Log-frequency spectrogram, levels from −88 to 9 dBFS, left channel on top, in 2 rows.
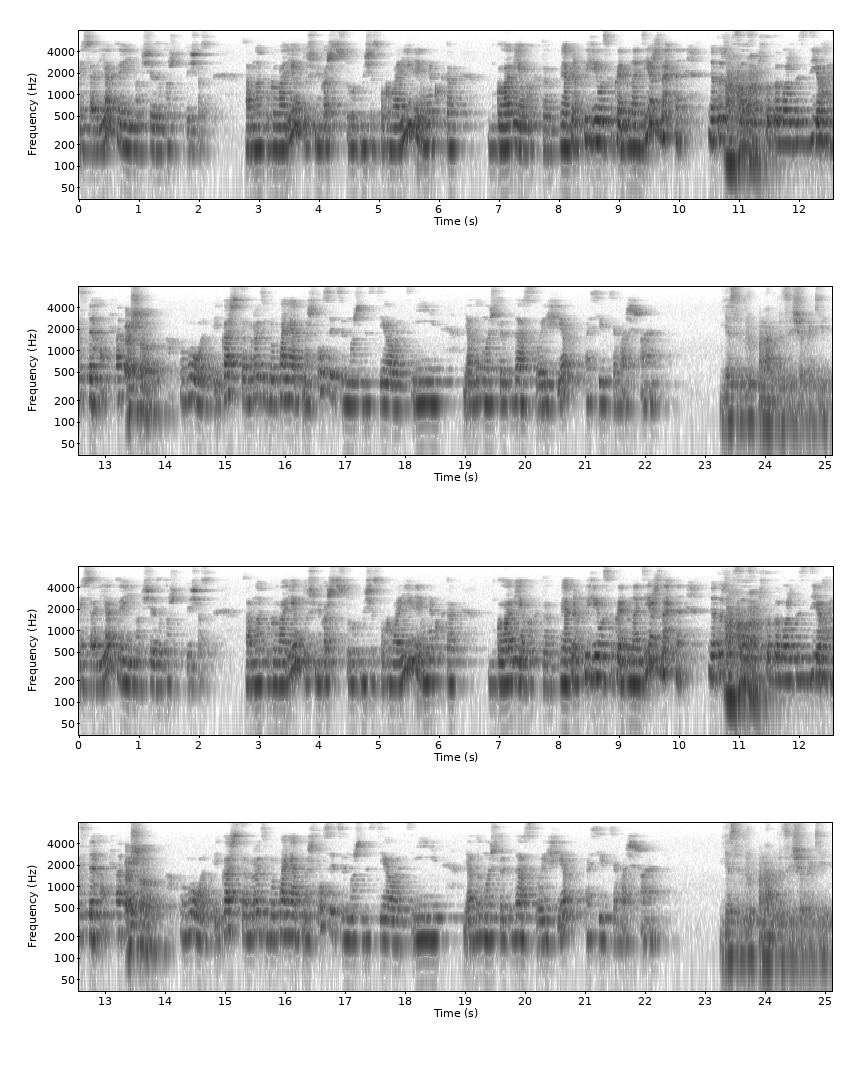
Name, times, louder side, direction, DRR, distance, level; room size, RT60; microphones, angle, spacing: voice 1, 0.0-2.1 2.8-6.6 6.8-13.3 14.2-18.6 19.0-20.7 21.0-22.2, left 1 dB, 15° left, -4 dB, 0.3 m, -21 dB
voice 2, 10.7-11.3 13.3-13.8 23.2-25.1, right 1 dB, 10° right, -6 dB, 1.0 m, -22 dB
3.8 x 3.1 x 2.9 m, 1.0 s
head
